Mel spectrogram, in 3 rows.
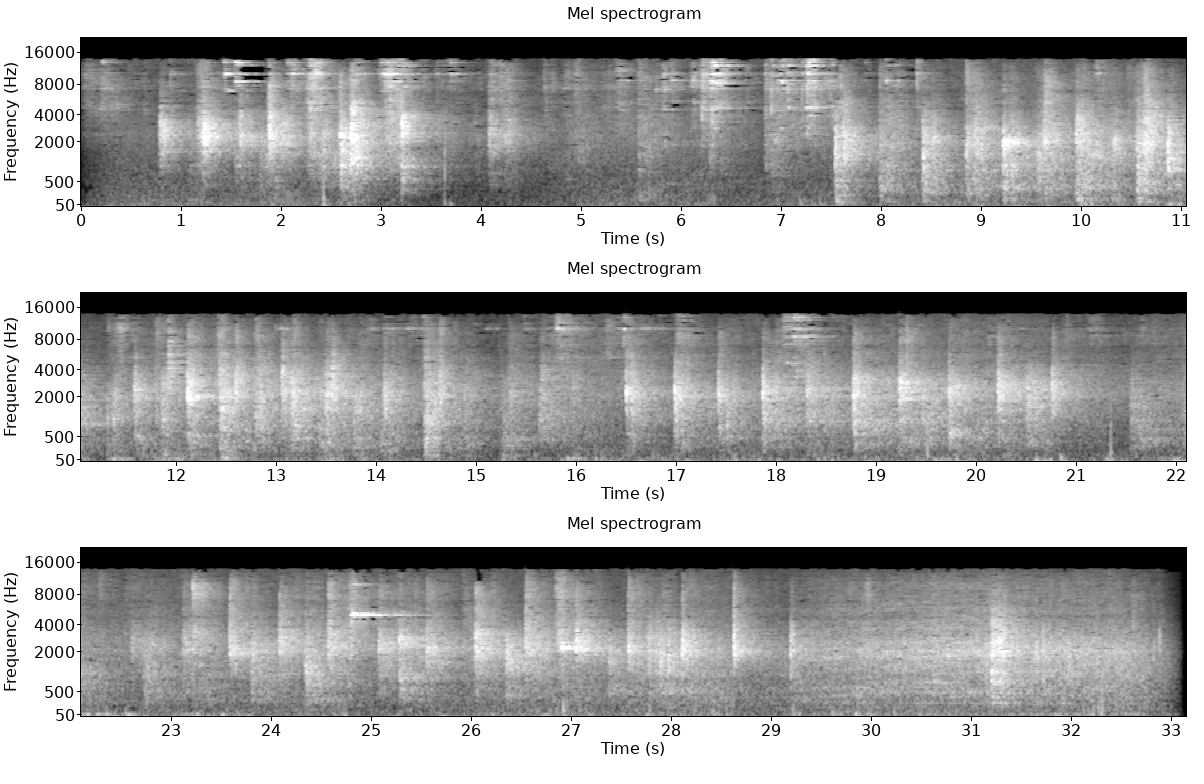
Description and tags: going out220810
22.08.2010: about 21.30. me and my friend are going out for a soundwalk.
